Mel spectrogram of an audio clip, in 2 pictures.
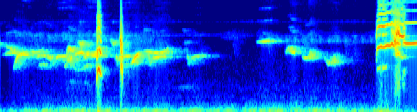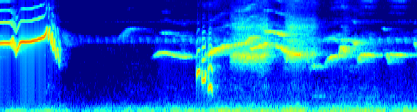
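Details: Oriental magpie-robin song used to provoke a quiet bird into singing: varied whistled phrases around mid-high pitch, a loud sweeping whistled burst near the middle, then chattering notes, with a low hum beneath.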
